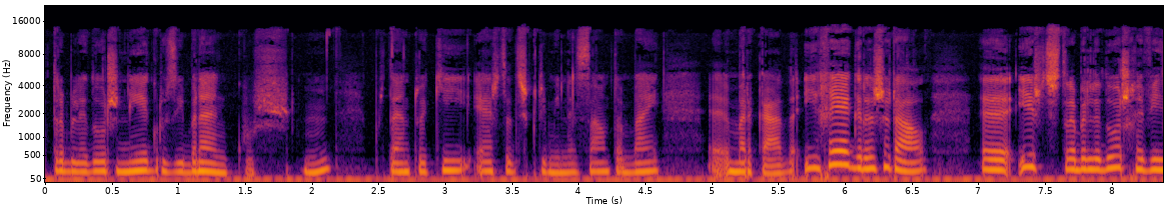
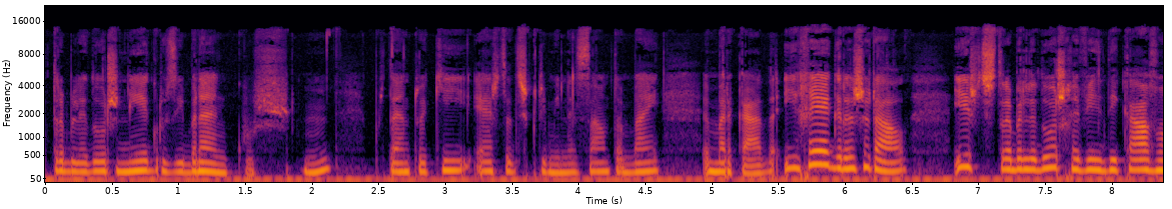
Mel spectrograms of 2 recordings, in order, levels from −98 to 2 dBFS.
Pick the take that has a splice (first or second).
second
